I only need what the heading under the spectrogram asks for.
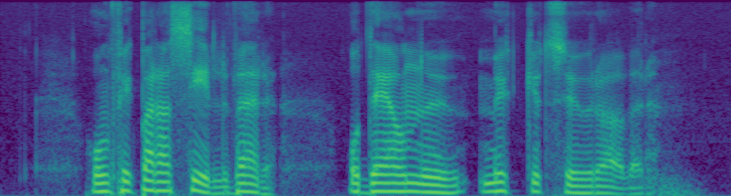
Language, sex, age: Swedish, male, 55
